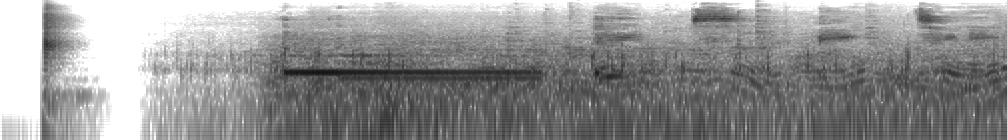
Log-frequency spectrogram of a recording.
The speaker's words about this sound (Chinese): 怎么样？有没有感觉我们已经身处在这个火锅店里面了？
